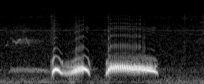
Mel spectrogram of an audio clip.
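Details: Spotted dove, local name tekukur, used as a lure call to bring wild birds down: a faint low hum, then a short wavering double coo followed by a longer steady mellow coo, recorded cleanly.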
